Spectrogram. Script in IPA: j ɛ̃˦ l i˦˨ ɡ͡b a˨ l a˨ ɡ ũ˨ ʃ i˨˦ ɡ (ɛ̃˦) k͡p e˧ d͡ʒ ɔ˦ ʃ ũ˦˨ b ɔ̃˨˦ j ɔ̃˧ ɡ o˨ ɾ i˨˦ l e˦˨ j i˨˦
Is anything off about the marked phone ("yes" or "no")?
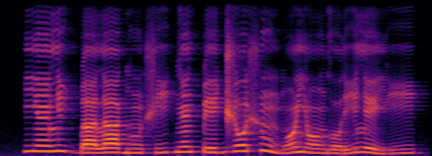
no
